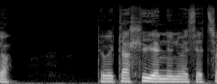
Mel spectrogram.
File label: "llun", Welsh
